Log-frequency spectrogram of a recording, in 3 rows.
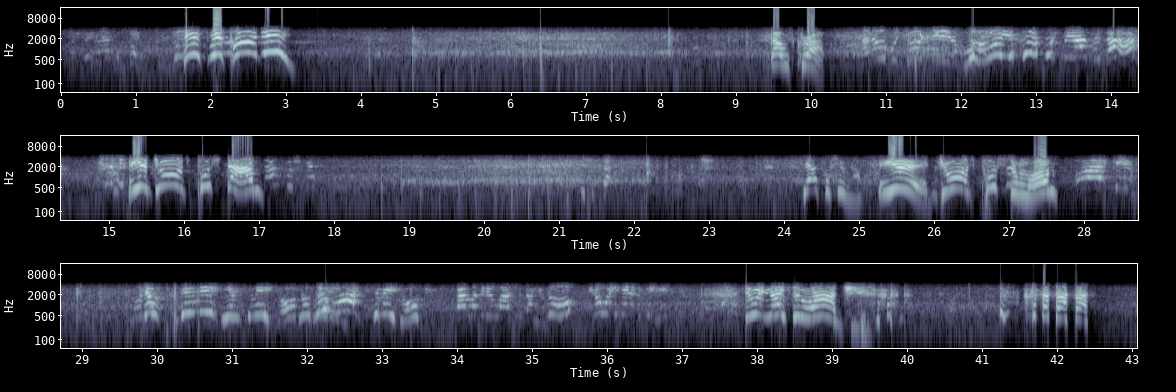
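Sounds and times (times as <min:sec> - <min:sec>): people whooping and shouting: 0:01.5 - 0:14.4, 0:18.8 - 0:23.1, 0:23.7 - 0:26.6
zip wire trolley whirring: 0:04.4 - 0:13.2, 0:18.8 - 0:23.1, 0:23.7 - 0:27.1.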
